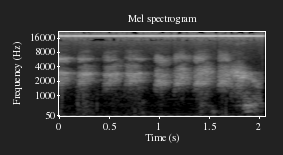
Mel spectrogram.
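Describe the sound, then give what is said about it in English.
Bird calling in a quick, regular series of many bright, high chirping notes. The calls are fairly loud over a low steady hum. “That's some bird there.”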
